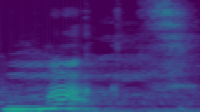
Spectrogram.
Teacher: Because a mark ends with a voiceless velar plosive k, with a voiceless sound, and so the past tense marker will be realized as voiceless too.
